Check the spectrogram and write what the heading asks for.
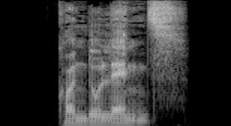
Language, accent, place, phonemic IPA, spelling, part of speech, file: German, Germany, Berlin, /ˌkɔndoˈlɛnts/, Kondolenz, noun, De-Kondolenz.ogg
- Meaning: condolence (sympathy when someone has died)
